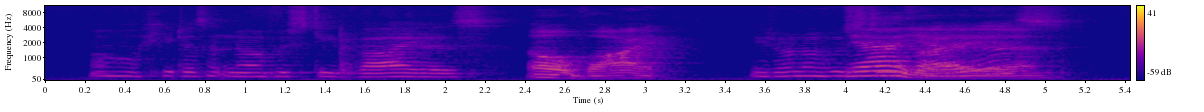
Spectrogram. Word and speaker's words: Vai: I know it's spelled like Vay, but it's pronounced Vi. You know. I'll correct myself. Steve Vai.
